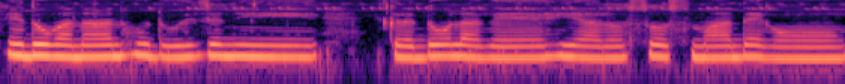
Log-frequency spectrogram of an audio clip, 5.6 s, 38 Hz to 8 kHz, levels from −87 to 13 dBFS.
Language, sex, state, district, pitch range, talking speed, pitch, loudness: Chakma, female, Tripura, Unakoti, 215-230 Hz, 115 wpm, 225 Hz, -15 LUFS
